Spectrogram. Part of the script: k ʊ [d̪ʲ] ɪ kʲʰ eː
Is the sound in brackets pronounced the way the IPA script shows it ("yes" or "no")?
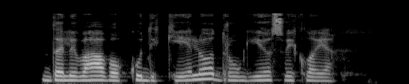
yes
